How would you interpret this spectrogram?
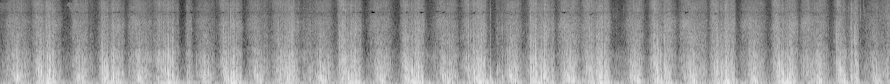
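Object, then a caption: Woven fabric rug. Fingers scratch back and forth across the pile of a textured woven fabric rug lying on a porch floor. About sixteen soft, rhythmic strokes are heard at a steady pace, each a dull, low rasp with little high-end brightness and almost no ring.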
